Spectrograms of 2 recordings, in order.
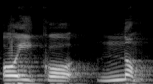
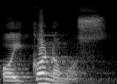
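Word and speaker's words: οἰκονόμος: original que significa mayordomo la pronunciación de esto es oico no O iconomos Perdón mi griego nuevamente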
